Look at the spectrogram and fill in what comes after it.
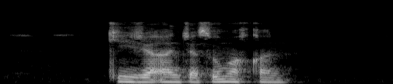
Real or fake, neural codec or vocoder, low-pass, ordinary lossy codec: real; none; 7.2 kHz; MP3, 48 kbps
